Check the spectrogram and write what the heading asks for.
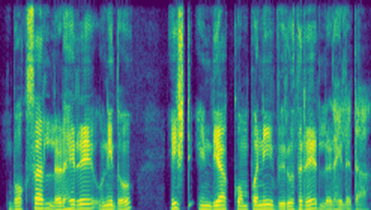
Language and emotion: Santali, neutral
